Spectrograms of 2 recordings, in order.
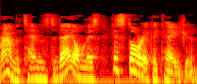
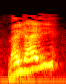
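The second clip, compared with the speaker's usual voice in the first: rising mayday call; 8 semitones higher, 8 dB louder than usual. Acted.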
